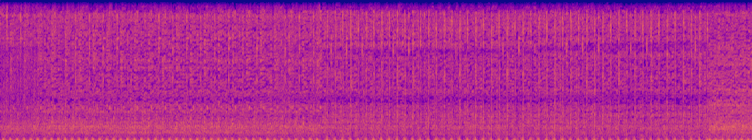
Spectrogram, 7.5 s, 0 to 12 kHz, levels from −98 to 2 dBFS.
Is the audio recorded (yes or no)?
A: yes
